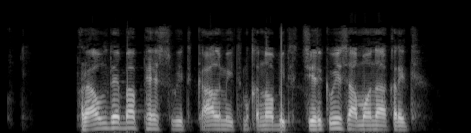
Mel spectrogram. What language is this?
Georgian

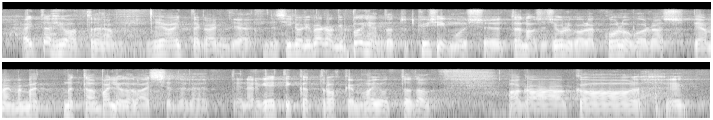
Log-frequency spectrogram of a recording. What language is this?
Estonian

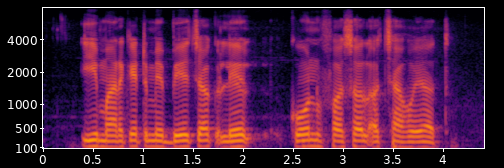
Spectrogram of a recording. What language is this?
Maithili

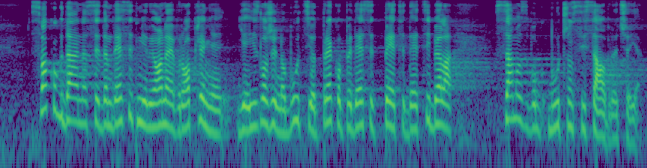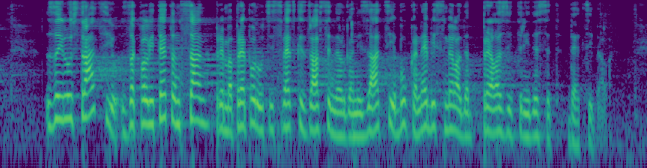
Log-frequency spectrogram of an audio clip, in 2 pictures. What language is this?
Serbian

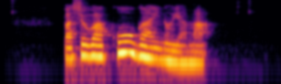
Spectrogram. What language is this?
Japanese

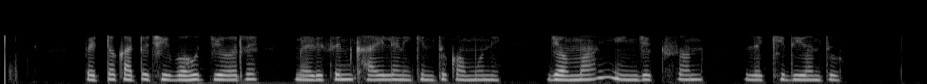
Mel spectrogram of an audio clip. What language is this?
Odia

